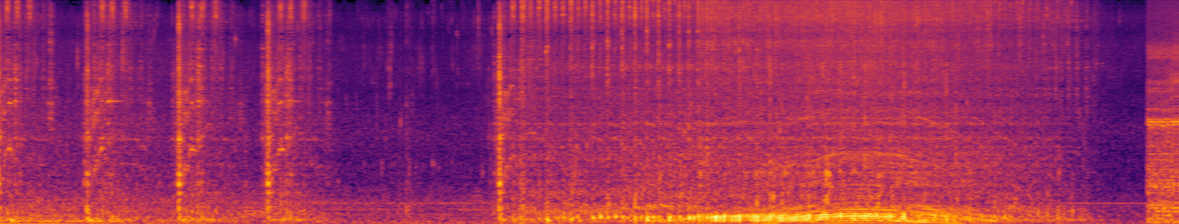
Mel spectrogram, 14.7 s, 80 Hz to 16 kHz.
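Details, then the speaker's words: Suzuki DF2.5 2.5 HP outboard that won't start: with gasoline sprayed into carburetor air inlet, after a few rope pulls it catches, revs unevenly and dies; fuel isn't reaching the carburetor, likely blocked jet. "The test shows us that the problem is fuel, because it started when I put gas in it. Now we know that the gasoline does not reach the carburetor"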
